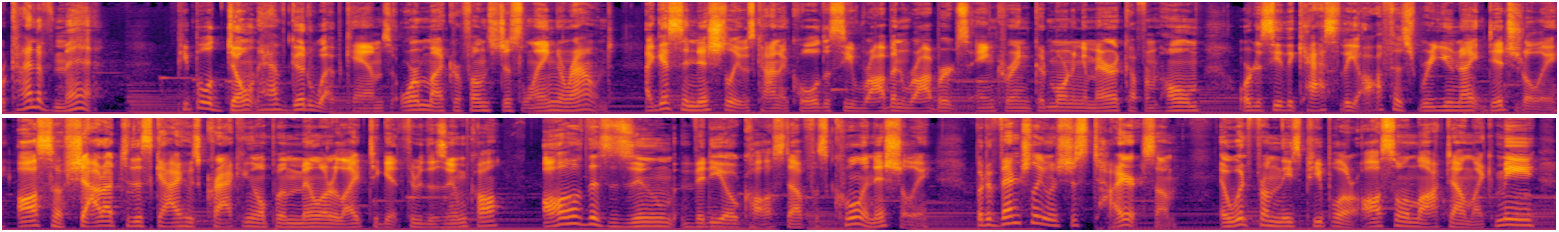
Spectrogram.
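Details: Adult man speaking; normal speech.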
